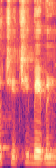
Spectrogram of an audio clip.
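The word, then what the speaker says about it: Chichibabin: इसको चीची बेबिन रिएक्शन भी बोलते हैं। तो जिसमें ये स्पेलिंग लिखी हुई है इसमें टी एस साइलेंट होते हैं। नाम क्या होता है इसके, चीची बेबिन रिएक्शन।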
